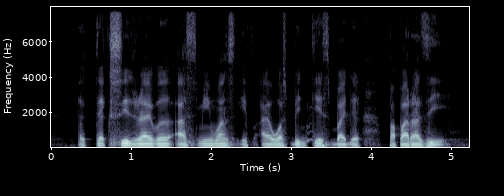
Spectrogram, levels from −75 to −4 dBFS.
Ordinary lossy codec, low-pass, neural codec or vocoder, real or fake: none; none; none; real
